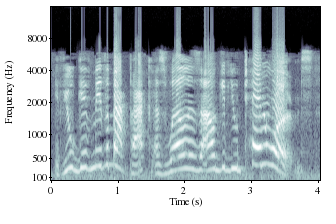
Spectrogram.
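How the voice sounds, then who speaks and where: A woman's voice: high voice, very animated, a little slow, lo-fi sound, a little hiss or hum, voice pushed up. A woman voicing a chatty, protective male bird shop keeper from a storybook, with folksy, ungrammatical speech. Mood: businesslike.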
